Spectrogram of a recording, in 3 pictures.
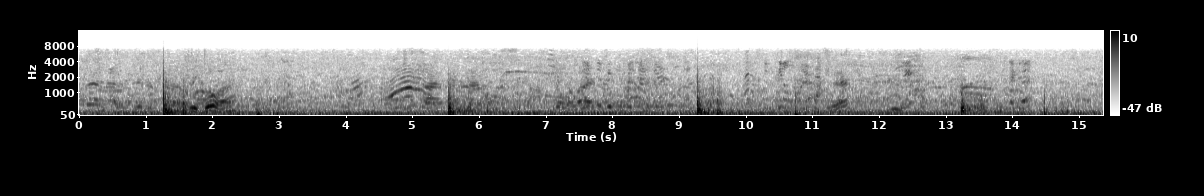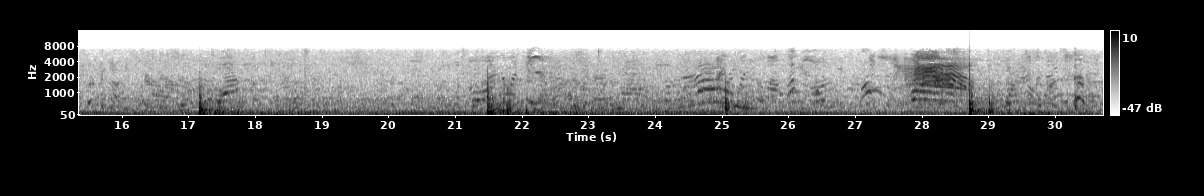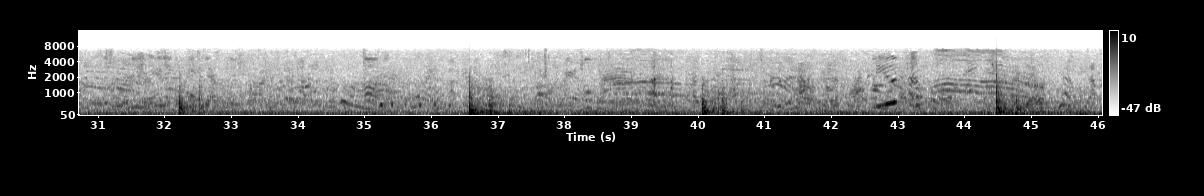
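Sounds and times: firework crack: 0.0s - 46.0s
street crowd chatter: 0.0s - 46.0s
fireworks bangs: 0.6s - 34.7s, 36.4s - 42.6s, 44.3s - 45.8s.

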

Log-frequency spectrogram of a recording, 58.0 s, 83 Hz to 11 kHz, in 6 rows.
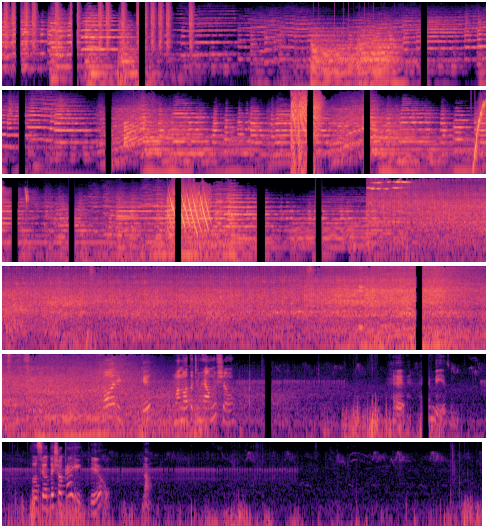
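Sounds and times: bus engine rumble and hiss: 27.6s - 39.5s
small birds chirping: 44.2s - 46.2s, 46.9s - 57.7s.

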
